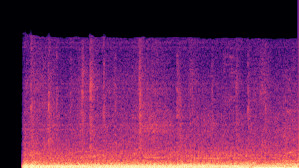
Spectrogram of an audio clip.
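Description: Double-decker bus engine running, heard from inside the top deck: a steady low rumble with a constant hum, cutting in abruptly just as the sound starts.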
